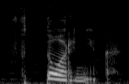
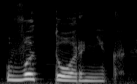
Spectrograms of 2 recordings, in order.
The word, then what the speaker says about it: вторник: Tuesday pronounce it like Фторник. I'm not saying Вторник because в is voiced, т is voiceless. But it's impossible for me to say Вторник, it's so unnatural for Russian.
